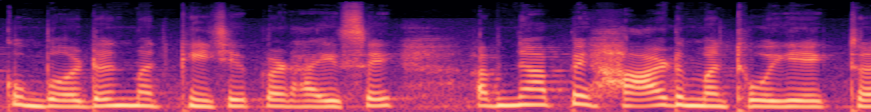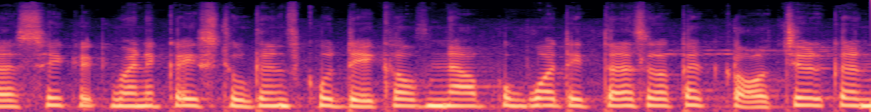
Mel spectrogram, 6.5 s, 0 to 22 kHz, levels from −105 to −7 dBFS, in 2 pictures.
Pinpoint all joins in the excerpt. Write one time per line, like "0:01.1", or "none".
none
